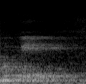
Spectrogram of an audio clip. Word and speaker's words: bouquet: Bouquet. Remember this. The spelling is B-O-U-Q-U-E-T. Though it is pronounced as bouquet of flowers.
